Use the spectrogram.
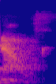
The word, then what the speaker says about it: hour: Ahí la H es muda. Exactamente. Entonces por eso es an hour.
